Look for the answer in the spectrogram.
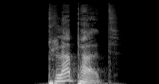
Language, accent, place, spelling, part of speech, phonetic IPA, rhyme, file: German, Germany, Berlin, plappert, verb, [ˈplapɐt], -apɐt, De-plappert.ogg
- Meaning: inflection of plappern: 1. third-person singular present 2. second-person plural present 3. plural imperative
